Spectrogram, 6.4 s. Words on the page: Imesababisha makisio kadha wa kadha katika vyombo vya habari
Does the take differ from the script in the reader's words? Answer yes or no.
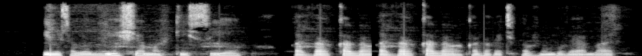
yes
